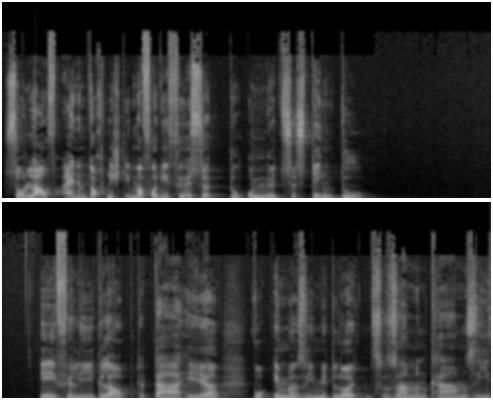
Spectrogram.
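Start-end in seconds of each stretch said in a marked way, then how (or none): 0.0-3.7 higher-pitched scolding call, narrated. A narrator's reading. Brothers calling at their little sister as she comes near, scolding. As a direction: call it out like irritated brothers, mildly. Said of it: "So riefen sie dann immer schon".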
